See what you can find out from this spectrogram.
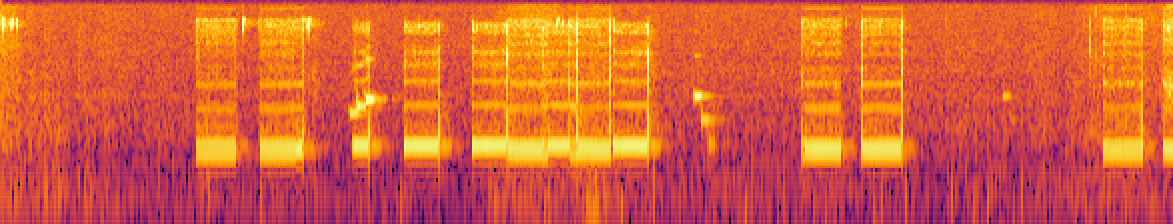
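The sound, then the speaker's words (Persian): Telephone dialing and ringing while placing a call: faint clusters of short electronic tone bursts separated by quiet gaps, in a stop-start pattern. “خب اون گرفت، ببینیم جواب میده یا نه.”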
